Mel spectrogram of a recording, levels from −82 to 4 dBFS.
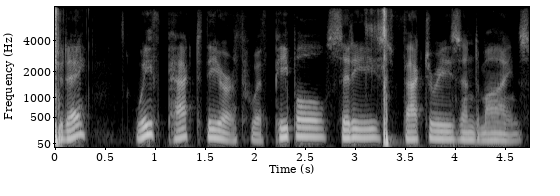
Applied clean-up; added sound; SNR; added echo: none; Fire; 8 dB; none.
